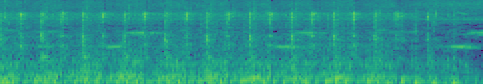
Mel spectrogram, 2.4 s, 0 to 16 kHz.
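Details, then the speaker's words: Turbo 1NZ-FE after tune-up, starved of oil from a drain leak on 2-step: hard regular knock about ten a second at idle; rods #1 and #4 bent. "can hear engine is knocking. Engine is knocking. So I have to pull up the engine and hear what I go on."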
